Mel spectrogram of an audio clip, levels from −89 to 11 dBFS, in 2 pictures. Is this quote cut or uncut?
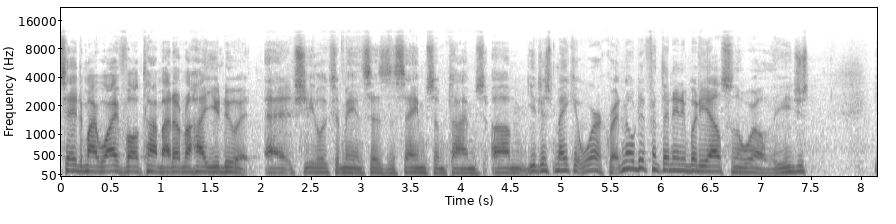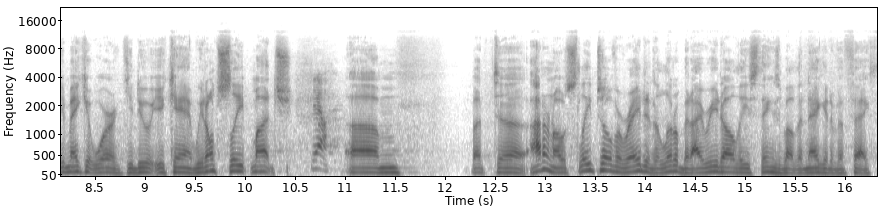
cut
